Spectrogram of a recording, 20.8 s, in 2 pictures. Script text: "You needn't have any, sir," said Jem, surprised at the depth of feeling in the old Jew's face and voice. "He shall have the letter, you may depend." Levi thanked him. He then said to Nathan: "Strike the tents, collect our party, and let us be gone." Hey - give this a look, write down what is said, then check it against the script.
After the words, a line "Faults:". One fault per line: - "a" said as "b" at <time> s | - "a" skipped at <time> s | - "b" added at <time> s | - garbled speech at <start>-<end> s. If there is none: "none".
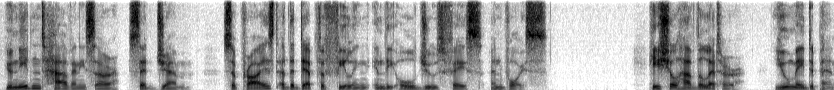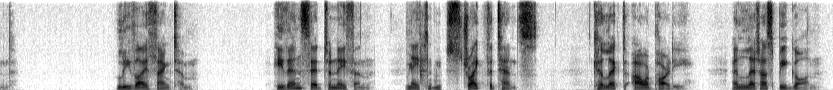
"You needn't have any, sir," said Jem, surprised at the depth of feeling in the old Jew's face and voice. "He shall have the letter, you may depend." Levi thanked him. He then said to Nathan: [garbled] "Strike the tents, collect our party, and let us be gone."
Faults:
- garbled speech at 15.5-15.9 s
